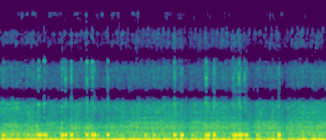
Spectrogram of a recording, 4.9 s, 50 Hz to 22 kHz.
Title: Aprilia Shiver 750 Throttle Body Problem? Rough Idle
